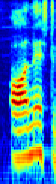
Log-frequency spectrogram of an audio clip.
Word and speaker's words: honest: She is dash honest girl. H is always honest, H is silent when it goes with vowel. So she is an honest girl, he is a European, EU makes European, yak kommiste you andi.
